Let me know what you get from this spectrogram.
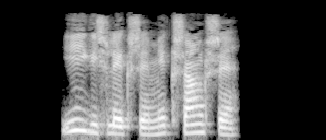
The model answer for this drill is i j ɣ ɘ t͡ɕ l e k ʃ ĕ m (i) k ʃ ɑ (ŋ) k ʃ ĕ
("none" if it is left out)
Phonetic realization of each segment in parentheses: e, ŋ

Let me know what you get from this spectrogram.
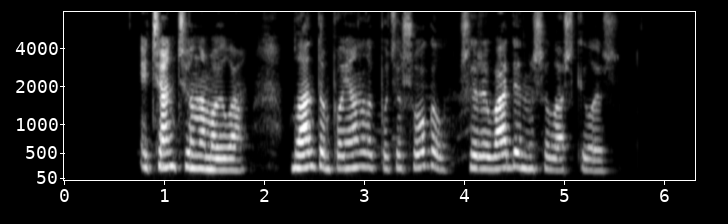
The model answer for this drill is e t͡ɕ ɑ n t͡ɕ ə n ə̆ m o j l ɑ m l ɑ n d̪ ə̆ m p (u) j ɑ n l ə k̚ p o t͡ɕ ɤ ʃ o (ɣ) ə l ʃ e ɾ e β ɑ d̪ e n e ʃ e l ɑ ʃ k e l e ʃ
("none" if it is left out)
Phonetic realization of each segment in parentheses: o, ɣ

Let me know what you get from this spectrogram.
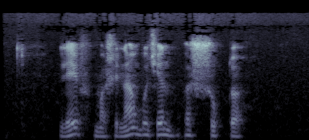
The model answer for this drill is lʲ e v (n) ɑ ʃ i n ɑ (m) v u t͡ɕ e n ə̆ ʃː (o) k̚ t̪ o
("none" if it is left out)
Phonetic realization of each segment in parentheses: m, m, u

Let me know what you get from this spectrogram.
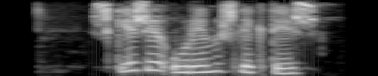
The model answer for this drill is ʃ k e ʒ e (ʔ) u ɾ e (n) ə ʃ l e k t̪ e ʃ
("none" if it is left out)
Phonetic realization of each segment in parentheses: ʔ, m

